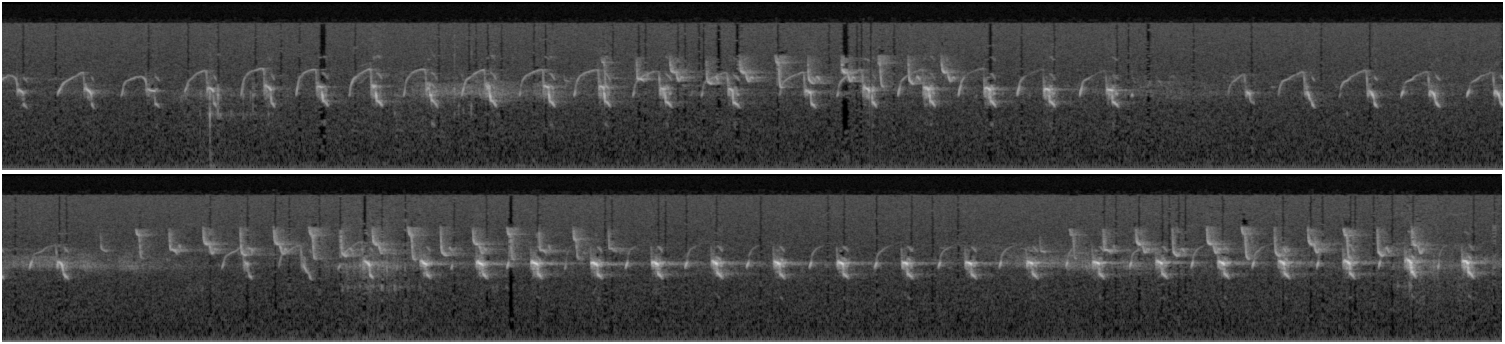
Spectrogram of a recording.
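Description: A bird gives a long series of short, high, down-slurred calls, about two a second, with brief lulls, becoming louder and more regular about two-thirds of the way in.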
